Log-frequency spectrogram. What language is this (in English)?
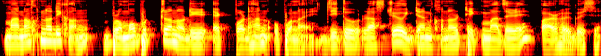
Assamese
